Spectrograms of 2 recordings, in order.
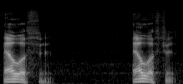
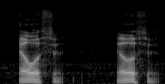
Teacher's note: stress that first syllable really heavy the other syllables you can be a lot more relaxed and stay faster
